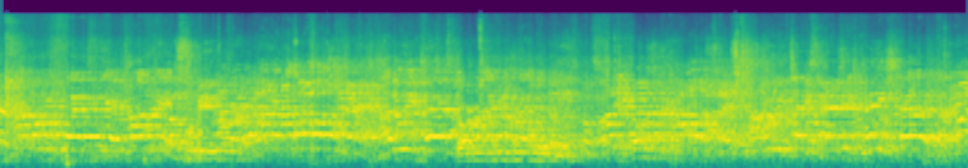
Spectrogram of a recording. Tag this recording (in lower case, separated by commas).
music, speech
